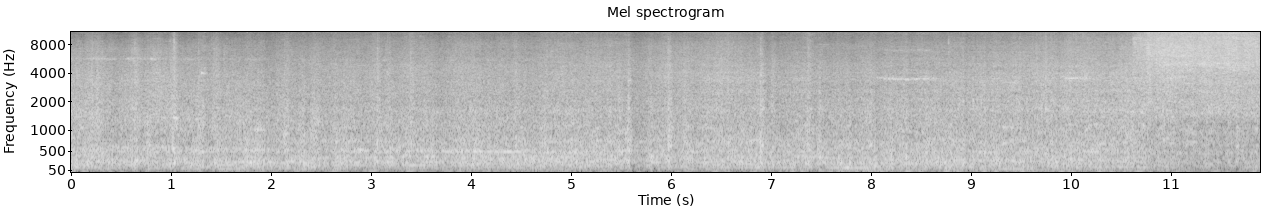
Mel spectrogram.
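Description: Diesel-hauled passenger train arriving at a station, the locomotive and then the coaches rolling past close by: a steady rumble of wheels with clickety-clack over the rail joints. Near the end a high hiss comes in.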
